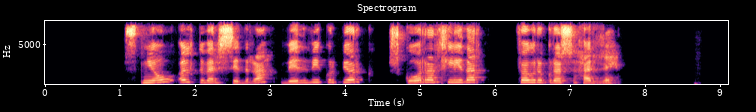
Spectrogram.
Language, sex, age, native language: Icelandic, female, 40-49, Icelandic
